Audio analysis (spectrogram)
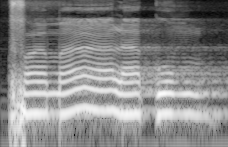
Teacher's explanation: Fama ma fathah diikuti alif dua harakat. Kita panjenengan mad thabi'i.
